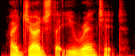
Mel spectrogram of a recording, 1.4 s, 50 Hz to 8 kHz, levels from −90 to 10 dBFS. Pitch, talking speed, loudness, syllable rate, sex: 105 Hz, 265 wpm, -18 LUFS, 6.3 syllables/s, male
